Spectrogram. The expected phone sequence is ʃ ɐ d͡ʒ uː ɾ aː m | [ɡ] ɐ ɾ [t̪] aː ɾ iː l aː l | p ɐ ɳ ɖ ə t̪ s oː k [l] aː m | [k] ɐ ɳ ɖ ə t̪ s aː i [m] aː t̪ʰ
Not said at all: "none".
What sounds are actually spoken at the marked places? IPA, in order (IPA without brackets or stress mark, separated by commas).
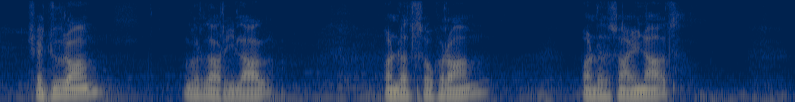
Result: ɡ, d̪, ɾ, p, n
